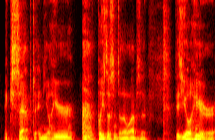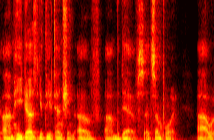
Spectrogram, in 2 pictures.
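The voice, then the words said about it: Slightly off, unwell-sounding voice. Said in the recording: “I am a little bit under the weather... My voice is a little off”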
